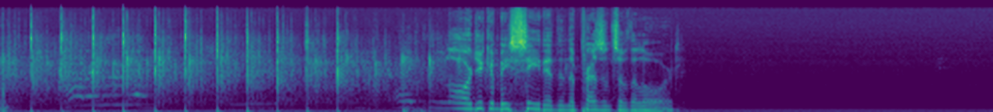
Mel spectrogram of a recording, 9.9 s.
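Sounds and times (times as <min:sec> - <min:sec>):
audience clapping hands in praise: 0:00.0 - 0:06.5
speech: 0:04.7 - 0:06.9.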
